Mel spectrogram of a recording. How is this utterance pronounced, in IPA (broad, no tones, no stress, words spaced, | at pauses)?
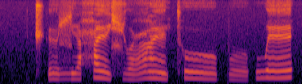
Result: t͡ʃʼøɮiħɛɕo ʕɛ̃ tʰoːpo | wɛ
